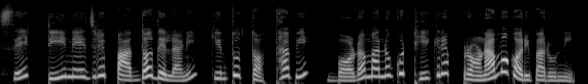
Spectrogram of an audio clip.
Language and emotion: Odia, disgusted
